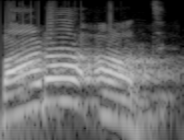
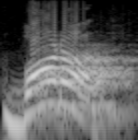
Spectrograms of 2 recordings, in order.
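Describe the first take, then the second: First: The word has three syllables with long vowels. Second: The word has two syllables with short vowels. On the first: The speaker calls it right. "শব্দটা হবে হচ্ছে বারাআত।" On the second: The speaker calls it wrong. "যদি আপনি বরাত বলেন ভুল"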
